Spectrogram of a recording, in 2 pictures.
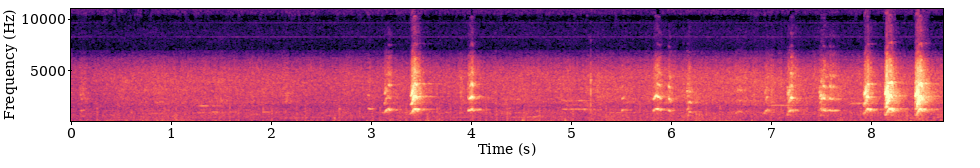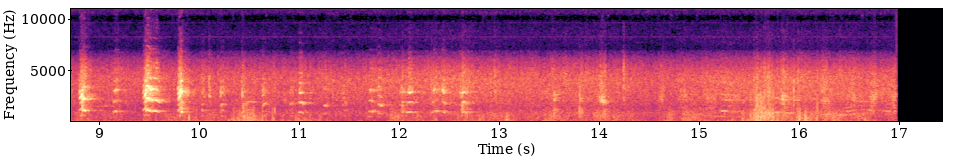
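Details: Young Labrador Retriever at home, trying to get past a ladder fence built to keep it from the gate, makes rapid, high, squeaky whimpers and yips in uneven clusters, loudest midway, with rustling and bumping noises throughout.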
